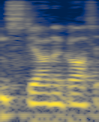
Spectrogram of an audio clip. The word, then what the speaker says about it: Stjarnagloss: All I know so far is the J in Stjarnagloss is pronounced as an I.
